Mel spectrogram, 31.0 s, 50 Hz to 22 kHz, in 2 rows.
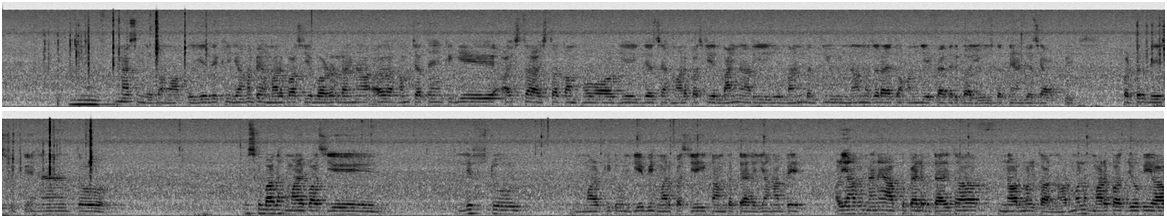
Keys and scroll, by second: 1.0 ctrl+d, 15.0 ctrl+z.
